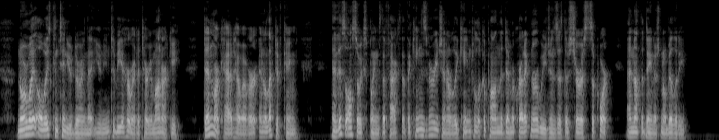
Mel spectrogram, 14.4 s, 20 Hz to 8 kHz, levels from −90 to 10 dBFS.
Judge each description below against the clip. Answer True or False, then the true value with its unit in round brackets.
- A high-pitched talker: False (95 Hz)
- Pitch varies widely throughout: False (3.9 semitones)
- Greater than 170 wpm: True (190 wpm)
